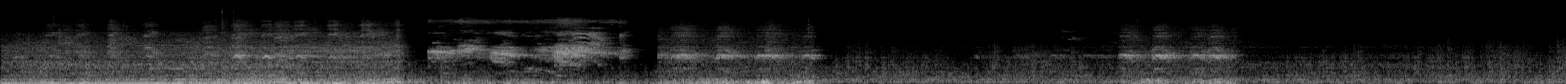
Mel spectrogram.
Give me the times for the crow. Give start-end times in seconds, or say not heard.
0.0-8.2, 9.7-12.4.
